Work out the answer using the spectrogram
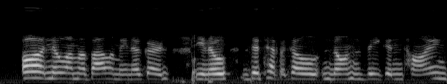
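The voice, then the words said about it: Slightly posh Northern Irish accent. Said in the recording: “you sound a little posh, Ballymena”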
